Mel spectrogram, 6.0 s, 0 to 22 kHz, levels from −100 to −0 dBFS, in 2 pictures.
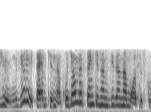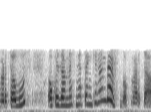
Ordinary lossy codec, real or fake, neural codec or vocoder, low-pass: MP3, 24 kbps; real; none; 3.6 kHz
